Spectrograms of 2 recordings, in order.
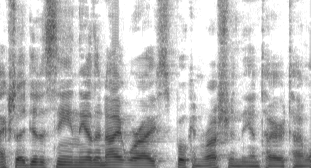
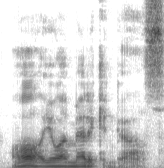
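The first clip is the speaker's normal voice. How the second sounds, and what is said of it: Put-on Russian accent. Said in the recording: “a Russian accent”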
